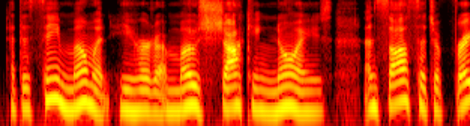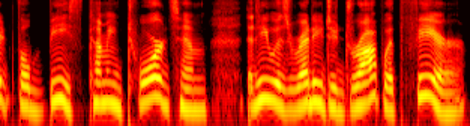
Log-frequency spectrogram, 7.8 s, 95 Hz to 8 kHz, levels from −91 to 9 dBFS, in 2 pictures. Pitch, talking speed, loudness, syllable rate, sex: 195 Hz, 205 wpm, -20 LUFS, 4.9 syllables/s, female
